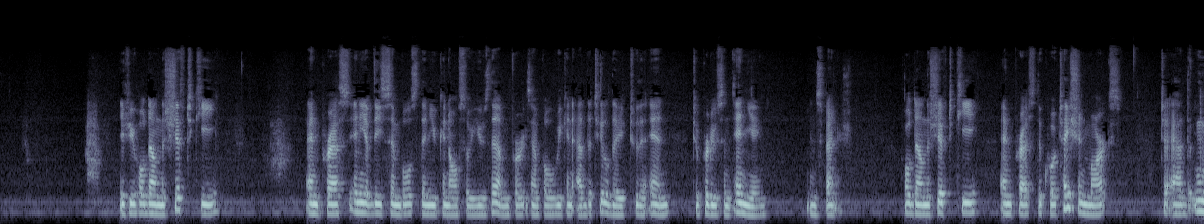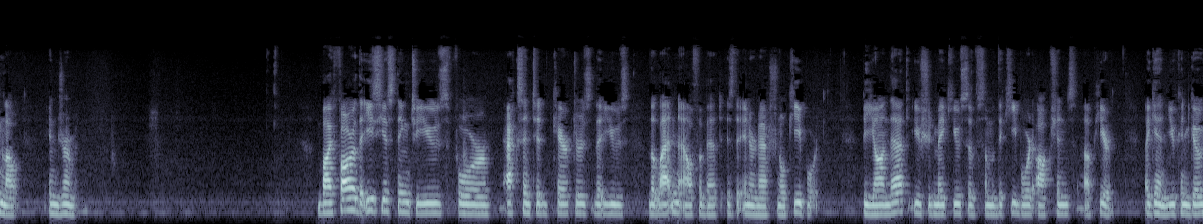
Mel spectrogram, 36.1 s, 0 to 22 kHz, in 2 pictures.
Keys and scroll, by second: 11.1 Return.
